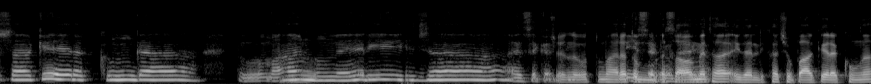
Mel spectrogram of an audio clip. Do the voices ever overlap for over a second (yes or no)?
yes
